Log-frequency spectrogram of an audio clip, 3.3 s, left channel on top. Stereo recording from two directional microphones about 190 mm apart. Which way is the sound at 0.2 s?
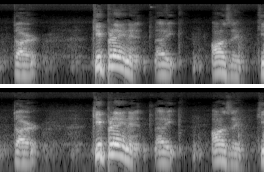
40° left (ahead or behind).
